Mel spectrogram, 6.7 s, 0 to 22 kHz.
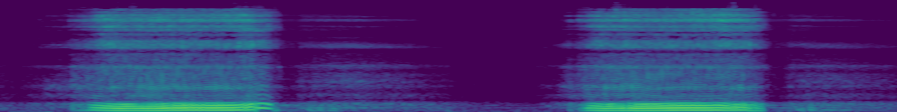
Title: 10分钟打鼾声～10mins snoring sound effect～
